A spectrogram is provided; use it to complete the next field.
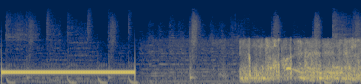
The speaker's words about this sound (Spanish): Ya colgó Choco. Márcale de nuevo.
